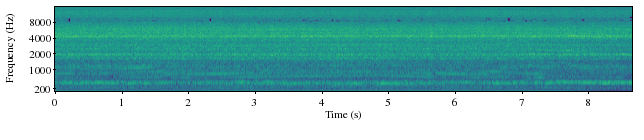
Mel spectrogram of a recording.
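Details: Hungarian Imi motor, tested on a regulator at reduced voltage: a smooth, steady high whirring rush over a constant low hum, no rattles or scraping; the motor runs healthy.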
